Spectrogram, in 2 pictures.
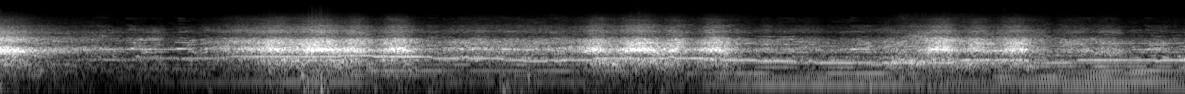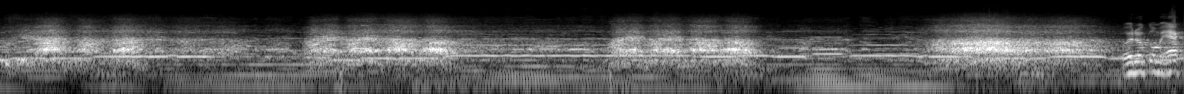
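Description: A large crowd at a religious sermon shouts back in unison in repeated loud waves, each roar swelling and fading every few seconds.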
